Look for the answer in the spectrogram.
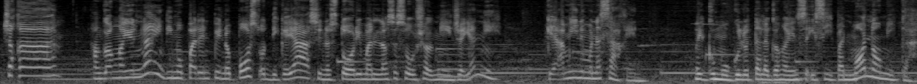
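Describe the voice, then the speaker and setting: A woman's voice: medium pitch, fast, music in the background, lightly acted. A woman acting as a nosy, frank young best friend in a radio drama, with a chatty, prodding, colloquial way of talking. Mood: frank, probing.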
